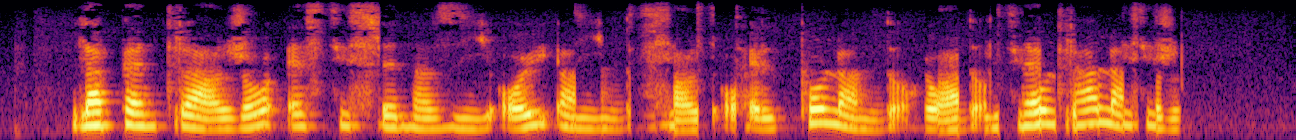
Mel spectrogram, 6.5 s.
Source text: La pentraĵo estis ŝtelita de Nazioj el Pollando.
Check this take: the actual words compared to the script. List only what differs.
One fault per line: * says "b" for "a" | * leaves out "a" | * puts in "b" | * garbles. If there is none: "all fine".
* leaves out "ŝtelita"
* garbles
* garbles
